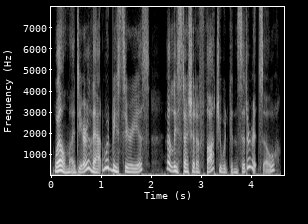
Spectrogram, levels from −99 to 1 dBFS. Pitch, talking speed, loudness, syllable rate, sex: 205 Hz, 230 wpm, -21 LUFS, 5.1 syllables/s, female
